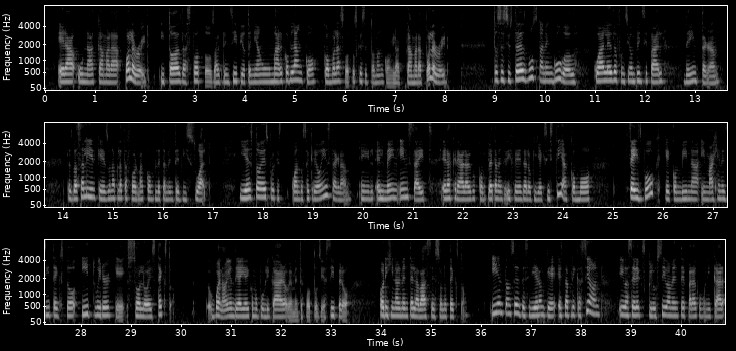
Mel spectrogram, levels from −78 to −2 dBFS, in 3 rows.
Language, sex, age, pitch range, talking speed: Spanish, female, 10-29, 205-235 Hz, 165 wpm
